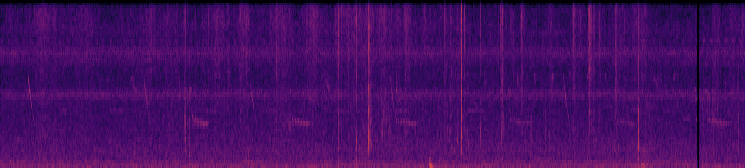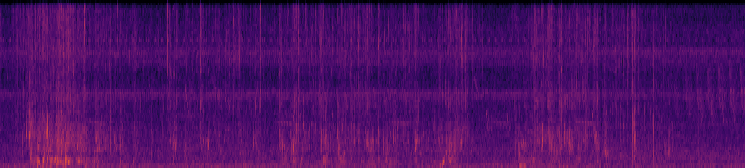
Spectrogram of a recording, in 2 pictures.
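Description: Shallow stream water trickling with a steady high insect drone, and water sloshing and splashing as hands work in it, loudest about halfway through and again near the end.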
